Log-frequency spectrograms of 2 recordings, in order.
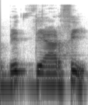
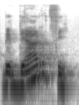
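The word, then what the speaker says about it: विद्यार्थी: becomes this shape, so bidyarthi, bidyarthi, that's how it's separated, bidyarthi, bidyarthi, bidyarthi. So if you write, let's see here, bid, da is pronounced with b as well as dya, bidyarthi.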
